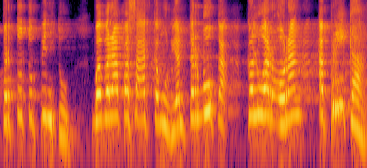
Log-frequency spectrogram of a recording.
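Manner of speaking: ordinary delivery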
